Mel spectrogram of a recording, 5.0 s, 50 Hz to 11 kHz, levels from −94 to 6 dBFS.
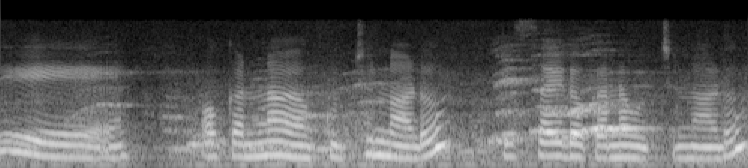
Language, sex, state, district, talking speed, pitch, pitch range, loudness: Telugu, female, Andhra Pradesh, Sri Satya Sai, 70 wpm, 210 Hz, 190-235 Hz, -16 LUFS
